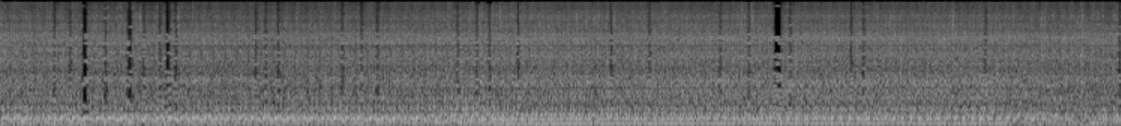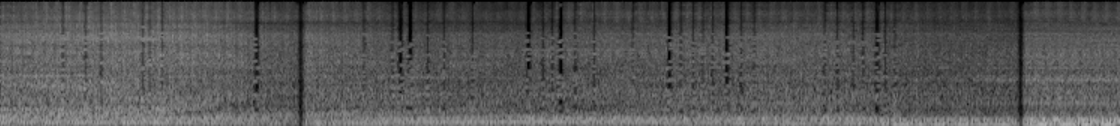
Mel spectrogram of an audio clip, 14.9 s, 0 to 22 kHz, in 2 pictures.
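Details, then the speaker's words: 1966 Dodge Dart GT, Slant Six 225, cold start after chasing a battery-charging fault (battery, alternator or voltage regulator suspected): steady, even idle with smooth low rumble, no knocks or misses, now charging; normal idle after fix. "A cold start, by the way. Look at that, baby. We're charging until we fall off."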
